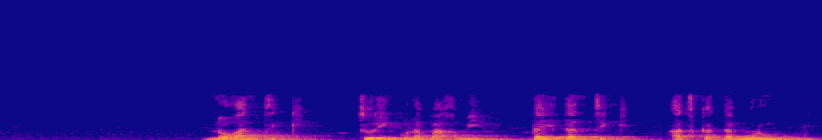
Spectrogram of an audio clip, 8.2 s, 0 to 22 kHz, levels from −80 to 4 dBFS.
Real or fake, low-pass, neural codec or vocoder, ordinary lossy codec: real; 7.2 kHz; none; MP3, 64 kbps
